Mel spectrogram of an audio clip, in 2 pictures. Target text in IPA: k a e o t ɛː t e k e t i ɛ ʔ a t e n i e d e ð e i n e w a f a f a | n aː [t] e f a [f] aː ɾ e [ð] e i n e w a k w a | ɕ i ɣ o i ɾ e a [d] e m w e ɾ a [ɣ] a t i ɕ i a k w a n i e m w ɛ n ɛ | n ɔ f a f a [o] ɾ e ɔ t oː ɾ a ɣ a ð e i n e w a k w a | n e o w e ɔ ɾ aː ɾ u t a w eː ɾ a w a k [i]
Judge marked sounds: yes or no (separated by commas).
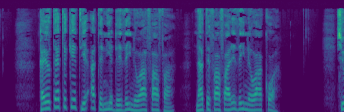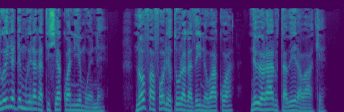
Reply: yes, yes, yes, yes, yes, yes, no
